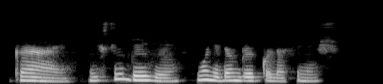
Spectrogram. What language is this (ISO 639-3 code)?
pcm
